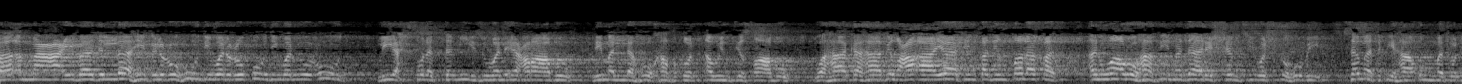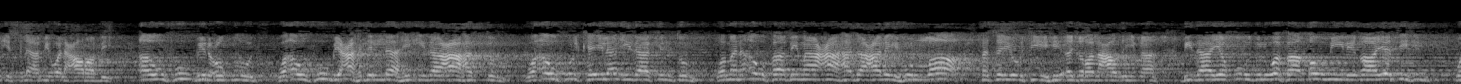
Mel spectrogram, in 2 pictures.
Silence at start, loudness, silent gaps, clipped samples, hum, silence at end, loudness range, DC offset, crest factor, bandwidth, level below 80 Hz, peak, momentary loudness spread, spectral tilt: 0 s; -21 LUFS; none; under 0.1%; none; 0 s; 4 LU; under 0.1%; 18 dB; 8 kHz; -58 dBFS; -4 dBFS; 8 LU; -3 dB/octave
